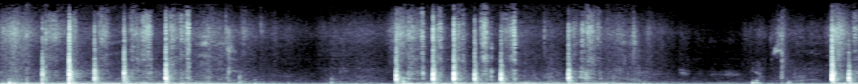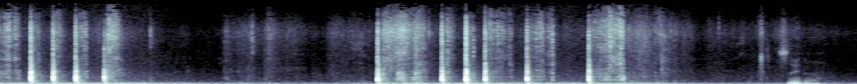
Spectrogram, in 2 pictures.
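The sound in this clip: Writing on a board during a lecture on second-order systems: several clusters of quick, dry scratching strokes separated by pauses, with speech at times.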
